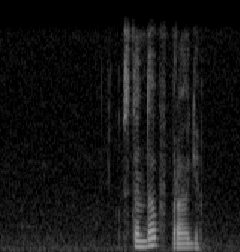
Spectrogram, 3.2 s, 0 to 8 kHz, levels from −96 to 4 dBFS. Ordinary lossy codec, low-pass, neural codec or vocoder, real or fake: none; 7.2 kHz; none; real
